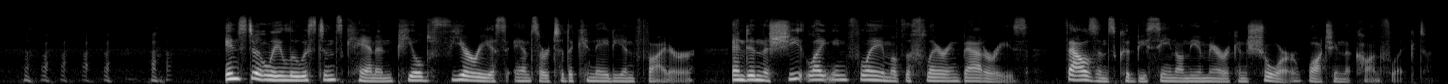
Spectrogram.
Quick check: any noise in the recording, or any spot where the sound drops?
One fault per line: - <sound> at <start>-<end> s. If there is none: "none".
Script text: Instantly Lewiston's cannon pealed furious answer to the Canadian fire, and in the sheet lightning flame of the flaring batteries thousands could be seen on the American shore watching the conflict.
- laugh at 0.2-1.7 s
